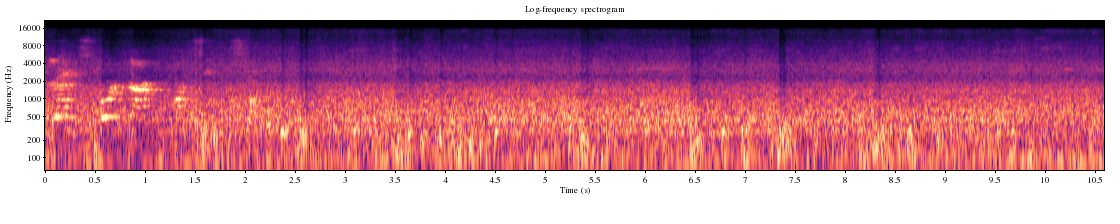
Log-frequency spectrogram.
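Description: Loud, steady running noise of a moving train, heard from on board.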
